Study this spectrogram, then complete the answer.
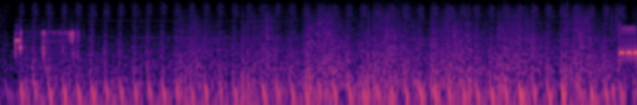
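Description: Rapid automatic gunfire in a GTA NoPixel roleplay firefight rattles on in a steady stream of quick, evenly spaced shots. It stays fairly faint and distant throughout, with a few sharper bursts near the end.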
